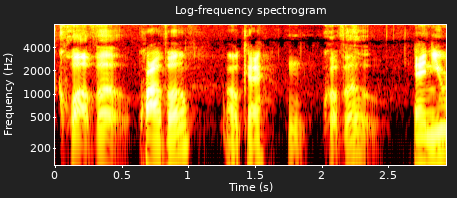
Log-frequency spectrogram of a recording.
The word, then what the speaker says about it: Quavo: Cuervo? How is it spelled? It's Quavo. Quavo. And pronounced Quavo.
